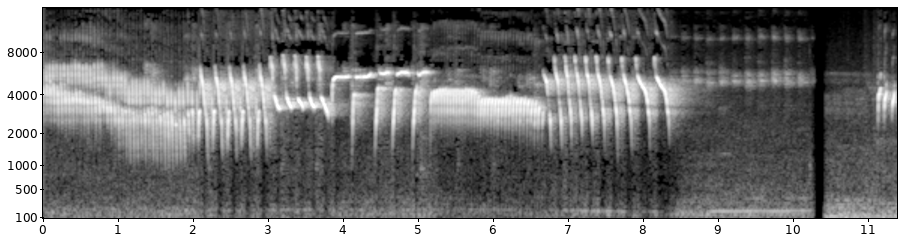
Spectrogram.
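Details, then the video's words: Belgian canary song with rapid rolling trills, repeated downward-sweeping notes and a steady high whistled stretch, ending in a quieter pause before a brief burst resumes. "canário belga cantando"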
